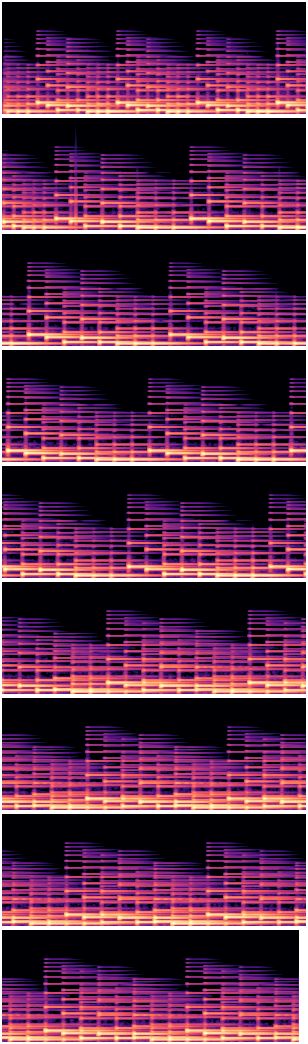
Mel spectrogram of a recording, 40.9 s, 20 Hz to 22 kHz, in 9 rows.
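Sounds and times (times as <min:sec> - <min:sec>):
looping keyboard notes: 0:00.0 - 0:40.9
sustained low bass notes: 0:34.5 - 0:35.5.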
